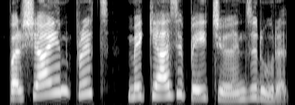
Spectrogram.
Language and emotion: Kashmiri, neutral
